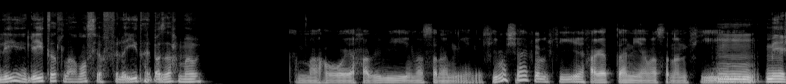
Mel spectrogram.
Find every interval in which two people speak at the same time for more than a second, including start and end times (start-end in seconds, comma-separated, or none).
none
